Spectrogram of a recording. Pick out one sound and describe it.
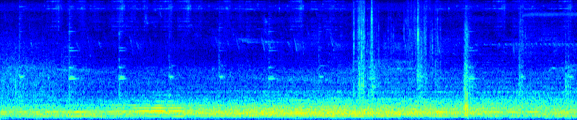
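Footsteps run across soft ground.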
